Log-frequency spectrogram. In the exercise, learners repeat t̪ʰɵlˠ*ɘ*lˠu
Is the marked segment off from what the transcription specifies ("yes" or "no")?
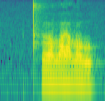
yes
